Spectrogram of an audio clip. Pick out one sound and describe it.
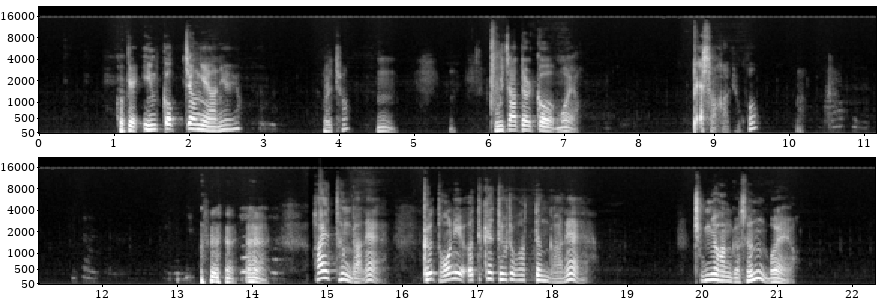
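An elderly man speaks calmly into a microphone, heard through a loudspeaker, with pauses.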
